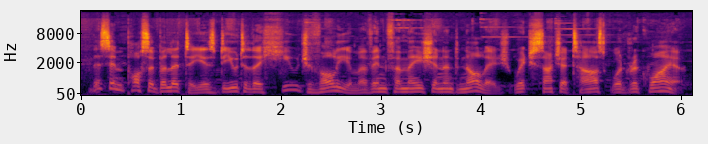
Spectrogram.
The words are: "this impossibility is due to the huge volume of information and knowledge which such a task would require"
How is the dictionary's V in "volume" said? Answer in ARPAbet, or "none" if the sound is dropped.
V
